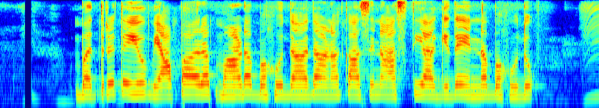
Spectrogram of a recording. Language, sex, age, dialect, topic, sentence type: Kannada, female, 18-24, Mysore Kannada, banking, statement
